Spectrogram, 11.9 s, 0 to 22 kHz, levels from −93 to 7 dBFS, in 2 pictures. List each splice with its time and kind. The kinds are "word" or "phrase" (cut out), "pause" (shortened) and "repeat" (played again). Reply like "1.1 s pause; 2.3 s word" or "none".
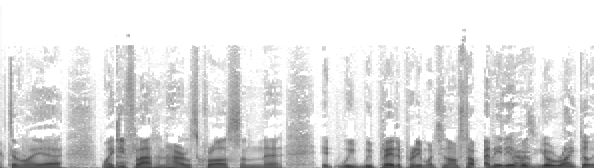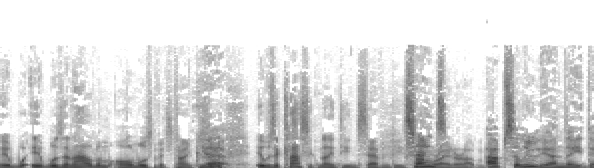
1.2 s phrase; 7.5 s word; 10.0 s word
